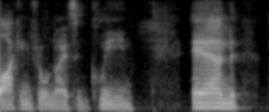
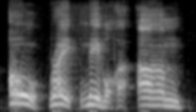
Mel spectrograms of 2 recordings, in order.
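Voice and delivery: flustered student; 6 semitones higher, 5 dB louder than usual. Retold or imitated. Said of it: "And I go".

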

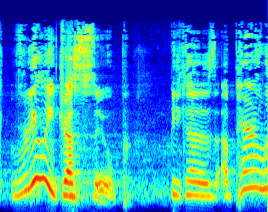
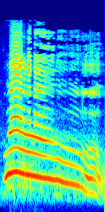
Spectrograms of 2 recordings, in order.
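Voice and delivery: excited cheer; 7 dB louder than usual. Real, not acted. Podcast intro cheer.

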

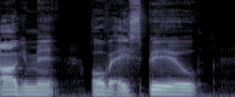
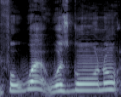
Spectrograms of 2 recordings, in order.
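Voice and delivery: high, indignant retort; retelling his own upset to the airport agents; exasperated demand; 9 semitones higher than usual. Retold or imitated. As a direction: throw it back at them, rattled and demanding.

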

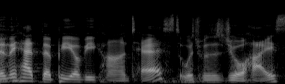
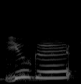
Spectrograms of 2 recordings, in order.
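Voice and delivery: teasing; 8 dB quieter than usual. Real, not acted. Teasing reply.

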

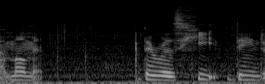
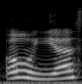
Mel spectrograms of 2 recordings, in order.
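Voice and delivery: a bright, eager "oh yes"; 5 semitones higher, 8 dB louder than usual. Acted. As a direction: gush with delight. Queen eagerly agrees.

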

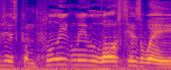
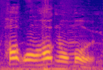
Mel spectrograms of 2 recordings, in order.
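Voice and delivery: ordinary talk, nothing marked

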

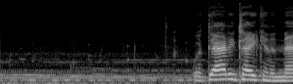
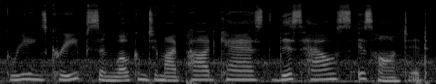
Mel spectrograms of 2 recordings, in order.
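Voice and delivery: spooky host voice; 3 semitones higher, 15 dB quieter than usual. Acted. Spooky podcast host intro.

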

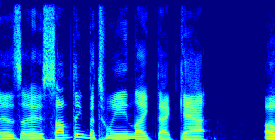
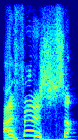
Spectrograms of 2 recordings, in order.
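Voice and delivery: defensive; 10 semitones higher, 4 dB louder than usual. Real, not acted. Defending himself to Tony.

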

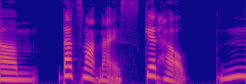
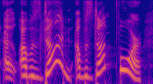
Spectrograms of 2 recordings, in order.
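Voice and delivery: higher and louder, heated; excited; 6 semitones higher, 6 dB louder than usual. Real, not acted. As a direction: relive the panic with energy. Retelling the desperate moment.

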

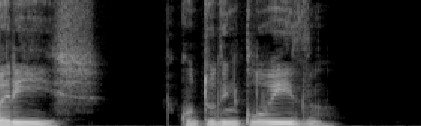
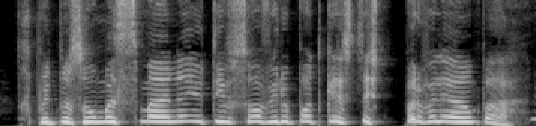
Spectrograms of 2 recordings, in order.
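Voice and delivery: mock complaining listener; 14 semitones higher than usual.

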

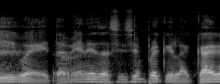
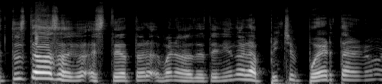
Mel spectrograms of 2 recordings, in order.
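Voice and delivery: mock loud reproach; 7 semitones higher, 8 dB louder than usual.

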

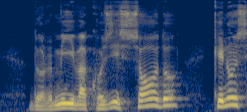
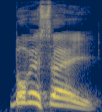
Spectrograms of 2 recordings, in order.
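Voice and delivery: loud, high "where are you"; searching call; 10 semitones higher, 7 dB louder than usual. A narrator's reading. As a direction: shout out to someone unseen. Thief calls to unseen voice.

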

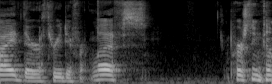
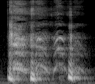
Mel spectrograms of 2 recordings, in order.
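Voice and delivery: high laugh; 4 dB louder than usual. Real, not acted. Laughing at own bit.

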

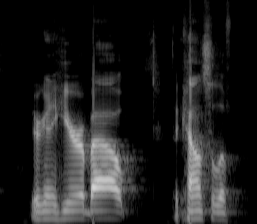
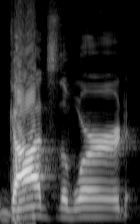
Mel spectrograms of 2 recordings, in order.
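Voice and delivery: "God's the Word" slow and loud; emphatic stress; 6 dB louder, much slower than usual. Shown as a demonstration. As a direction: hammer each word. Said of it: "much more emphatic".

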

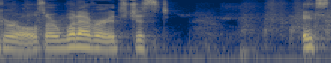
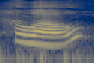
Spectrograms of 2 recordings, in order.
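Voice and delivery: high, louder, sugary-sweet hello; cutest, sweetest voice; 5 semitones higher, 6 dB louder than usual. Retold or imitated. Employee answering her boss's call in her cutest, sweetest voice. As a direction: lay on the cute, sweet voice, pitched up. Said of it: "in my cutest, sweetest voice".

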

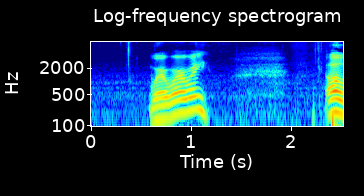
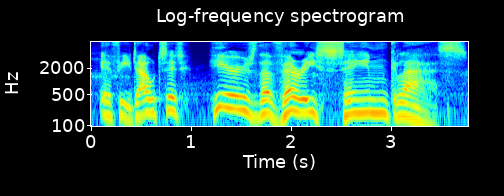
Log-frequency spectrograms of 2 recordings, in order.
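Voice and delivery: much higher, drawn-out declaiming; quoted movie line; 9 semitones higher, much slower than usual. Acted. Host quoting the film's flimsy proof, high drawn-out declaiming. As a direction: present it grandly, high and slow.

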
